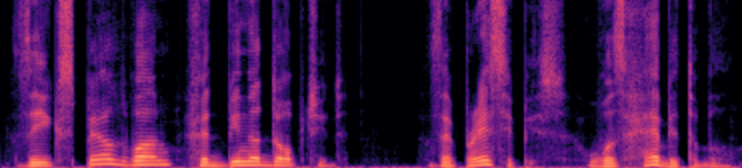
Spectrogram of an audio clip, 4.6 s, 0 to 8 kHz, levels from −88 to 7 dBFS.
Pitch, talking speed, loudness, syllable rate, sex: 150 Hz, 130 wpm, -19 LUFS, 6.1 syllables/s, male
